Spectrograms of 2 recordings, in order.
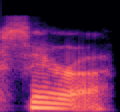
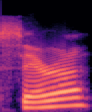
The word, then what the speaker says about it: Sarra: up pronouncing this name I'll just say it like Sarah that's just gonna flow for me I don't have this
